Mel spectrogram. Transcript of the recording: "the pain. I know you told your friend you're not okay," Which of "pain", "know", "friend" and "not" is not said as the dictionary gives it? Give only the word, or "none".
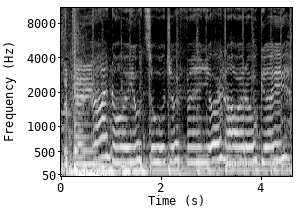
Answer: pain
